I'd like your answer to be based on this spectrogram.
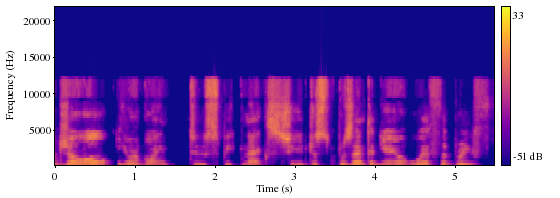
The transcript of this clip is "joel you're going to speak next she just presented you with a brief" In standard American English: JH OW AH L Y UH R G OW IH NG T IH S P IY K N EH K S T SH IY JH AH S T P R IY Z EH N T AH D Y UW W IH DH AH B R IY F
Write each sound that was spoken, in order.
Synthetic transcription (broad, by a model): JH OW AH L Y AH R G OW IH NG T IH S P IY K N EH K S T SH IY JH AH S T P R IY Z EH N T AH D Y UW W IH DH AH B R IY F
